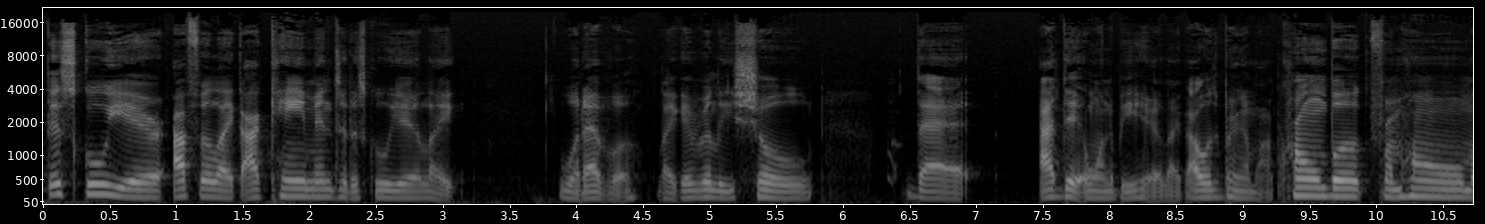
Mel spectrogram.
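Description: A woman's voice: deep voice, a little mellow, clean tone, no echo, studio quality. Laughing, slangy young woman podcaster. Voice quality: stuffy from a cold. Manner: laughs often, slangy and upbeat. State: slightly congested. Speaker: podcast host; school counselor. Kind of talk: casual solo podcast monologue.

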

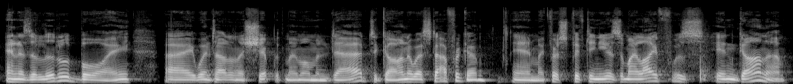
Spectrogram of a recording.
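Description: A man in his fifties from Northern Ireland with a mild Northern Irish accent, telling his story as a podcast guest in a measured way, repeating words as he thinks. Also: medium pitch. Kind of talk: conversational storytelling.

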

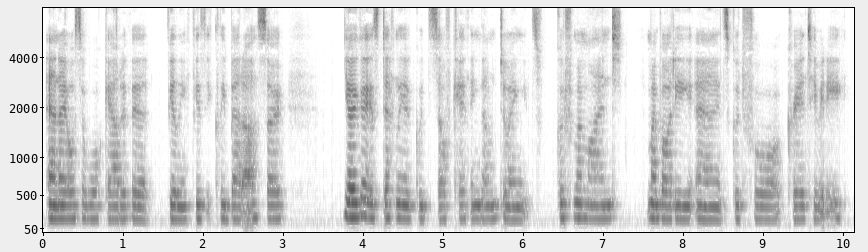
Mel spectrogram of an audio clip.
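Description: A woman's voice: fairly low pitch, monotone, fairly quick. A young adult woman from Australia, a podcast host being interviewed, speaking in an earnest, reflective, casual way.

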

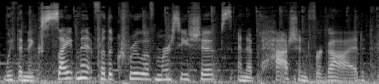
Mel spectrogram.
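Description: A woman's voice: a little high, expressive, fairly quick, music in the background. A woman hosting an interview podcast, speaking in an enthusiastic, encouraging way. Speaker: podcast host. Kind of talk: scripted introduction and interview hosting.

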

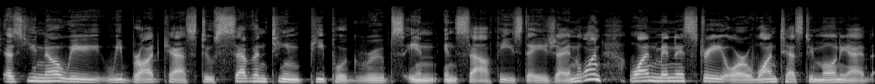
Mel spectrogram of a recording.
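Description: A middle-aged man with a Filipino accent telling stories as an interview guest, conversationally and a little haltingly as he searches for words. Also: medium pitch, dry recording, studio quality. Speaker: guest missionary broadcaster.

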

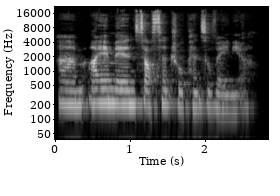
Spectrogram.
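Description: A woman's voice: mid-range voice, fairly even intonation, moderate pace. A woman in her sixties with an English accent, a podcast guest telling her own story conversationally. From London, England. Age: 60s.

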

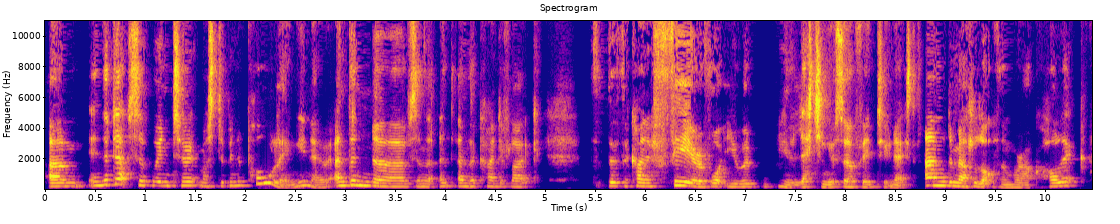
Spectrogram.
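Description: A middle-aged woman speaks in a casual interview. Her voice sits at an average pitch, and she is emphatic and animated, often doubling up words to drive a point home. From London, England. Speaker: author guest.

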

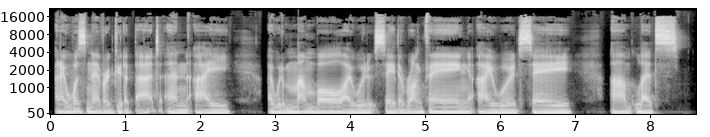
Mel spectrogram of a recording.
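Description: Slow, low-voiced man reflecting. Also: monotone, a bit bright, smooth. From Colombia. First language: Spanish. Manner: thoughtful, self-questioning, frequent restarts. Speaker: yoga teacher and podcast host. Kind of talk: reflective podcast monologue.

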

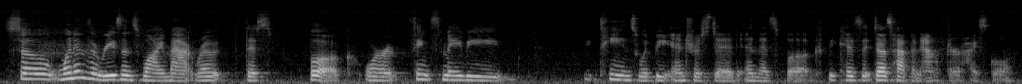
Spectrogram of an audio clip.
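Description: A woman's voice: mid-range voice, measured pace, a little mellow, low-quality recording. A woman hosting and moderating a book discussion, putting questions to the group. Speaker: discussion host.

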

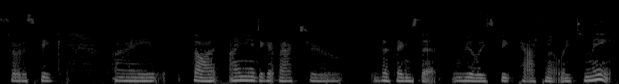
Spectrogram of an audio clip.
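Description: A woman's voice: low-pitched, creaky, dark tone, slight background noise, low-quality recording. A middle-aged American woman chatting casually as an interview guest, recounting her own experiences. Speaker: radio theater performer and guest.

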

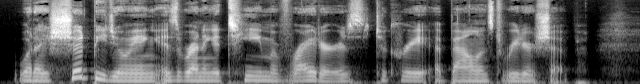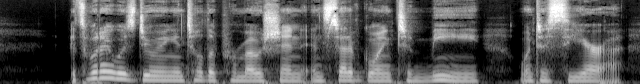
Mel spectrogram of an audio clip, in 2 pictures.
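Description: A woman's voice: sits low, creaky, warm tone. A woman reading first-person short fiction as a narrator, in a wry, confiding way.

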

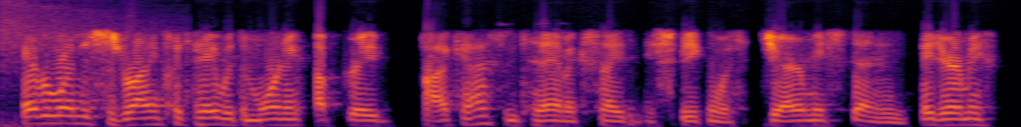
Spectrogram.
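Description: A man hosting a podcast, chatting in a relaxed way with many "like" fillers. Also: medium pitch, very fast, no room sound. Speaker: podcast host. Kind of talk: casual interview chat. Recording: tinny phone-like line.

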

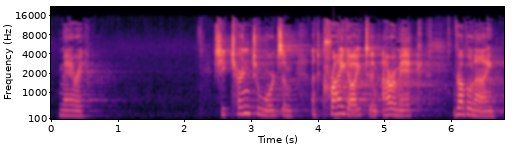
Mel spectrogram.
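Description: Female church reader, scripture reading style, bright projected tone, medium pitch, long echo of a large hall. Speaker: Bible reader introducing the preacher.

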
